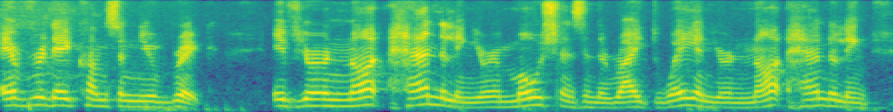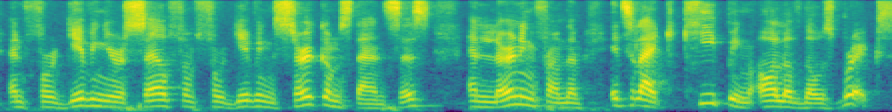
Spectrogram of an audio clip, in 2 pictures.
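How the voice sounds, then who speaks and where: A man with a Swedish accent talks at a moderate pace in a dark, mellow tone, his fairly high voice showing ordinary pitch variation. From Sweden. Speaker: self-help speaker. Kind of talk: motivational monologue.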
